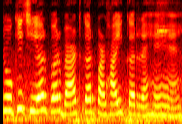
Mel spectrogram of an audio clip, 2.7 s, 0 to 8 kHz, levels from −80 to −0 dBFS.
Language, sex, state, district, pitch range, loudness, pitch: Hindi, female, Haryana, Rohtak, 235-330 Hz, -15 LUFS, 260 Hz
